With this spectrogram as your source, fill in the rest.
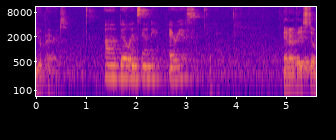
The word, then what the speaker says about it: Arias: Your name has been pronounced in most of this trial Arias. Is there another way of pronouncing it? Have you always pronounced it Arias? I've heard it pronounced about 7 different ways. I say Arias, as does the rest of my family.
